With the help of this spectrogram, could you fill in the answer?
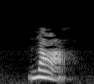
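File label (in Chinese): "那", Mandarin Chinese; chinese flashcards; hsk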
